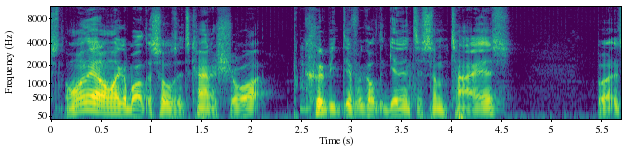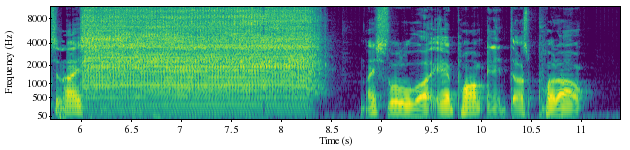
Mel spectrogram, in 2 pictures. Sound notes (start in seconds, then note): 6.0 compressor starts working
